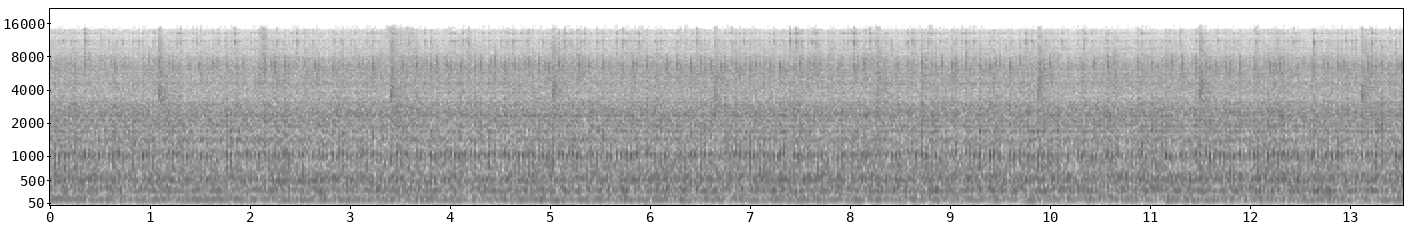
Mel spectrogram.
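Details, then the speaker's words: Canedy Otto drill press at low speed drilling a large hole under power feed; main drive belt slightly loose but gear reduction torque masks it; even grinding whir, ratchet click every 1.5 s — normal. "it works well enough especially at low speed there's so much torque from the gear reduction that you don't really notice the slippery drive belt"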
